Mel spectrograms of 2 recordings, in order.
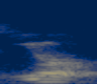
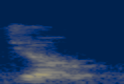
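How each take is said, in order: First: The word begins with a Y sound. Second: The word begins with a J sound. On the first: "Central America is yo" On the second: "Spain is Joe again. It's more of a J sound"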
